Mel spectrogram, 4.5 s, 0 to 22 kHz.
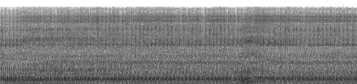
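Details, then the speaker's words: Husqvarna 365 chainsaw with a new, likely Chinese, piston and cylinder and low compression, idle adjusted so the clutch does not engage: steady buzzing two-stroke idle with a brief blip, running evenly without stalling. It runs. "you know but she actually runs if it's a Chinese jug which I'm assuming it is all right it actually runs"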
